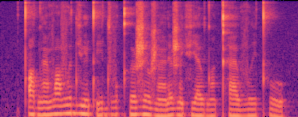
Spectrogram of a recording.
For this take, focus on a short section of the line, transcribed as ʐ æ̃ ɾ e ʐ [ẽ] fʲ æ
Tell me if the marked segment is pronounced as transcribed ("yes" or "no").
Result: yes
